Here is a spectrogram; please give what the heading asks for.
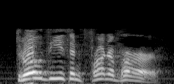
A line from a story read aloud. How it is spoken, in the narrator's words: My alter ego just kept screaming out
